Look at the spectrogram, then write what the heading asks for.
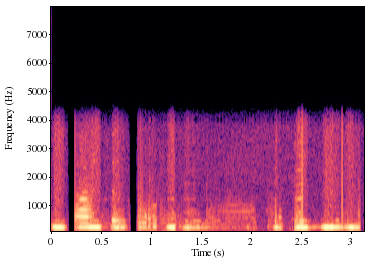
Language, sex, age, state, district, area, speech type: Hindi, male, 30-45, Rajasthan, Jaipur, urban, conversation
